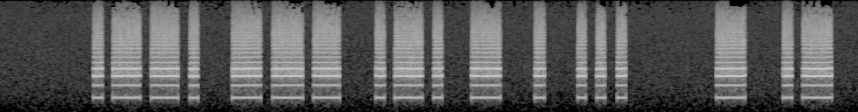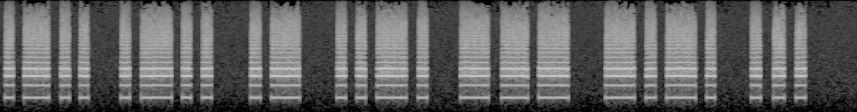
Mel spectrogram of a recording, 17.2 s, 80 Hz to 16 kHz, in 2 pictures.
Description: Morse code, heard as a buzzer, hand-sent with a straight key, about 12 wpm. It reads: PORTES TALLAFOCS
